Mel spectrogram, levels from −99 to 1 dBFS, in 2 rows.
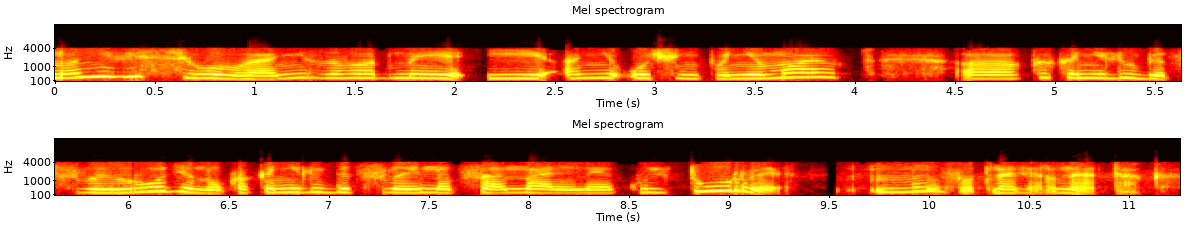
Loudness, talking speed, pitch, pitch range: -17 LUFS, 130 wpm, 220 Hz, 195-240 Hz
